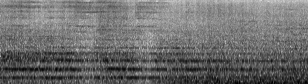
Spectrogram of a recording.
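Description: Freight train passing close by: the last of its diesel locomotives and then a boxcar and a line of tank cars roll past with continuous wheel and rail noise. A steady high tone sounds over it and fades after about three seconds.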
